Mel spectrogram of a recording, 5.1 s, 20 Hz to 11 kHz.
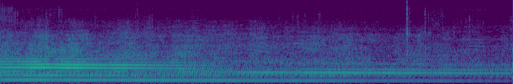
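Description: An Extra 330 SC aerobatic airplane flying at a power unlimited aerobatics competition, its propeller engine droning with a steady tone that slowly drops in pitch as it fades slightly into the distance, no one talking.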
